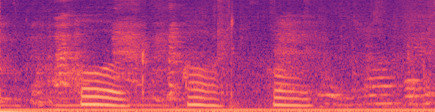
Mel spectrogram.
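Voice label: "hold", spoken word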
